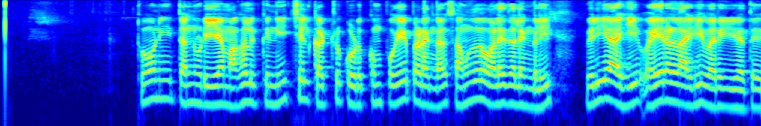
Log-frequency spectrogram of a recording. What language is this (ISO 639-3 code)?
tam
